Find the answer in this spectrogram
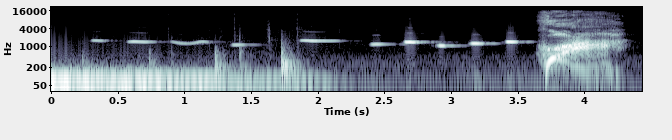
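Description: Someone whistling a short tune: a quick run of clear notes, some sliding or wavering in pitch, over a low rumble that fades out in the first two seconds. Near the end a loud, harsh burst of noise.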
